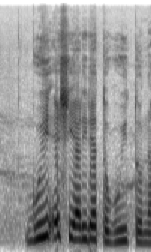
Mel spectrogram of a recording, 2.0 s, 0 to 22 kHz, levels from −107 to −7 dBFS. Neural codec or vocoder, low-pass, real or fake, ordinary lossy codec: vocoder, 44.1 kHz, 128 mel bands every 256 samples, BigVGAN v2; 19.8 kHz; fake; none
